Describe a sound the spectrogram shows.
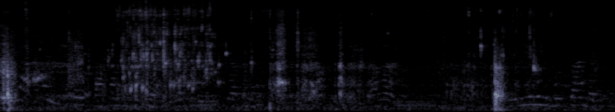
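Hands squeeze wet grated coconut.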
